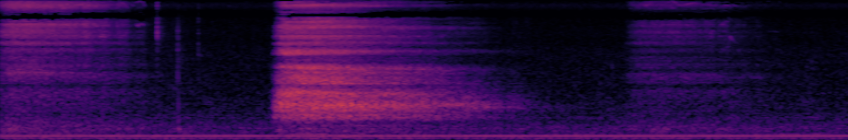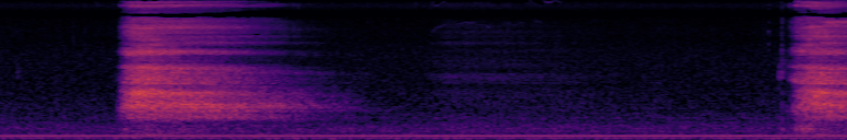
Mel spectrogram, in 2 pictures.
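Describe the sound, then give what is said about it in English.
Slow, deep breathing in through the nose and out through the mouth: three loud, airy exhales come about seven seconds apart, each trailed by a softer breath, over a steady low hum. “take a few deep breaths in through your nose and out through your mouth. Okay, do that with me.”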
